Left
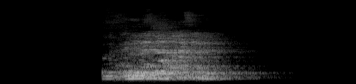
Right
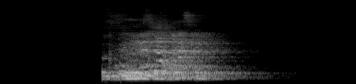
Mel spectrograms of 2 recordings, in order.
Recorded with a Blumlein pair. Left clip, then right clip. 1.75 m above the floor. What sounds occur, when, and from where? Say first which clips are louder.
1.0 s laughter: right 4 dB; 25° right, 0.7 m; by 2.1 s 70° right, 1.7 m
